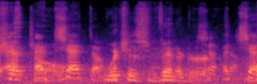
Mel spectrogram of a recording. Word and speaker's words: aceto: how do you say Aceto, aceto?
